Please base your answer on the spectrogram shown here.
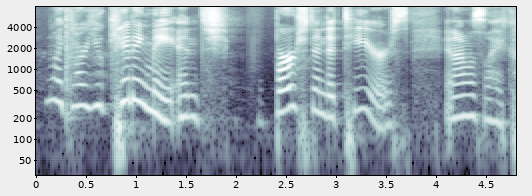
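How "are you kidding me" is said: high, louder incredulous mock snap; retold exasperated outburst. Woman retells snapping at her houseguest, exasperated. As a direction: replay the moment of losing patience.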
